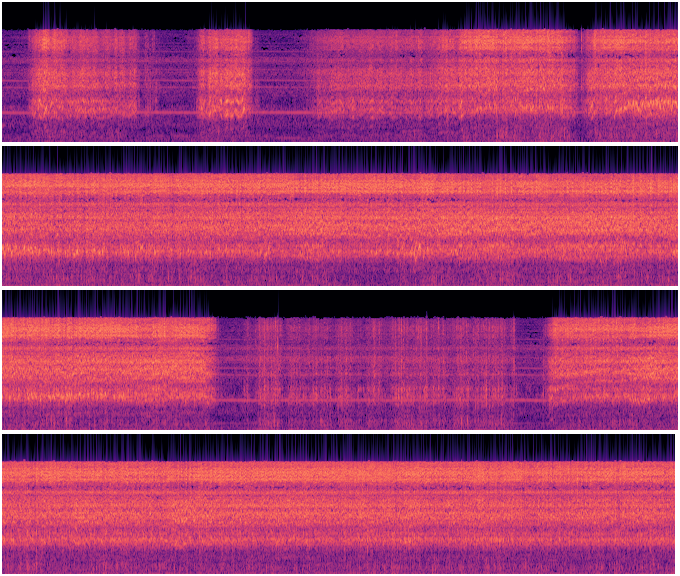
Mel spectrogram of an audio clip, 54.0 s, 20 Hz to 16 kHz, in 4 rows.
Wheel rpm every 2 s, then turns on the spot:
50, 20, 40, 40, 70, 70, 110, 120, 120, 120, 120, 120, 120, 120, 120, 70, 10, 30, 30, 110, 120, 120, 120, 120, 120, 120, 120.
32-36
